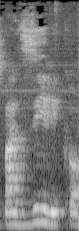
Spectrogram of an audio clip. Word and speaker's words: basilico: we want to mention we pronounce those vowels basilico a silicon like this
